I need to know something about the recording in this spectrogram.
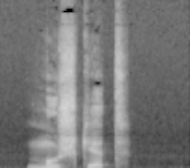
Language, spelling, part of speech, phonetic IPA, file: Polish, muszkiet, noun, [ˈmuʃʲcɛt], Pl-muszkiet.ogg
